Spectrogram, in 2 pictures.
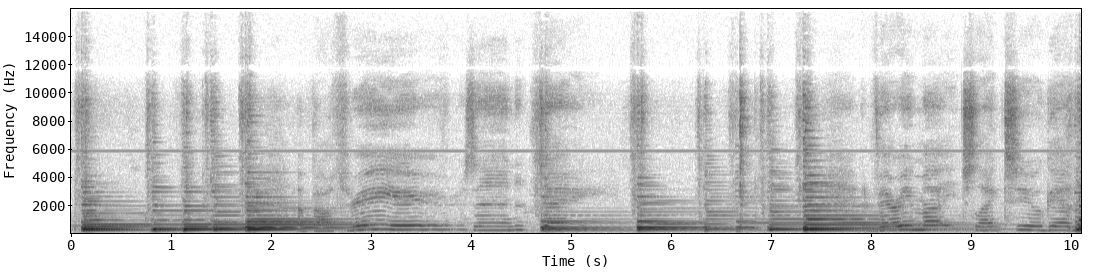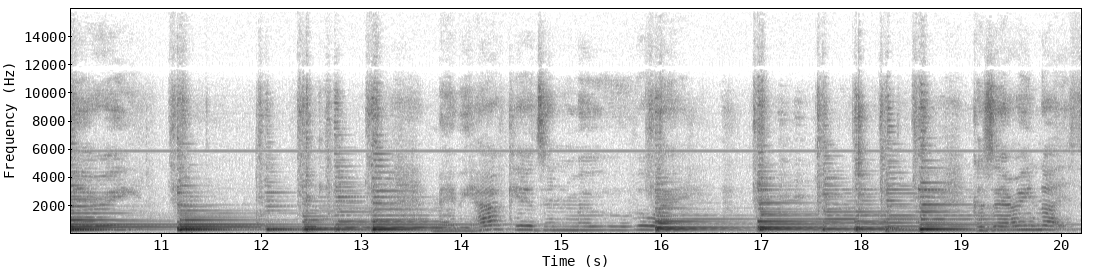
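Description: Solo ukulele playing, chords strummed about once a second and left to ring and fade between strokes.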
